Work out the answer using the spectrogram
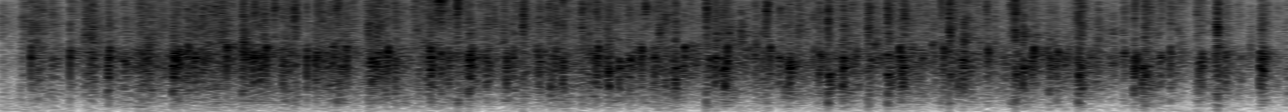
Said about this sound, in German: Und auch da schon mal danke an die Leute, die sich das hier Zeit genommen haben und auch Zeit dafür opfern, Vorträge und Workshops anzubieten. Ganz großes Applaus schon mal dafür, hätte ich jetzt gesagt.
